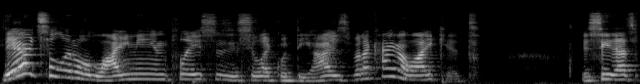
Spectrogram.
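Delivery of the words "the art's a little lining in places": ordinary delivery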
